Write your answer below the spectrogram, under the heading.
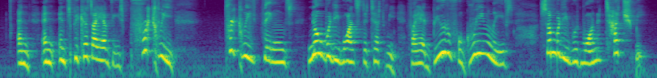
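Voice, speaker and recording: At a moderate pace, a female-sounding voice puts on a character voice pitched high. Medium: read story.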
